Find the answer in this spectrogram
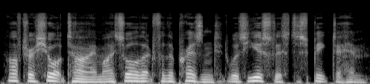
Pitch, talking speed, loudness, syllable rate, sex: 130 Hz, 275 wpm, -16 LUFS, 6.0 syllables/s, male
